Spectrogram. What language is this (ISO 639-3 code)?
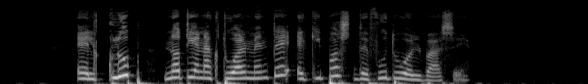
spa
